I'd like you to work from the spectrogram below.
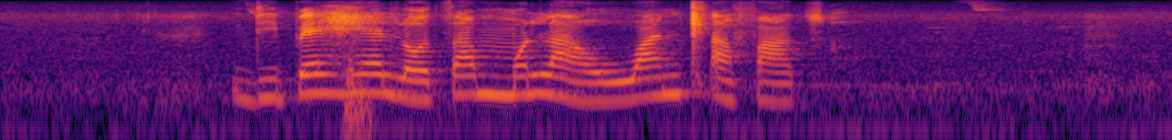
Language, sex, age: Southern Sotho, female, 25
